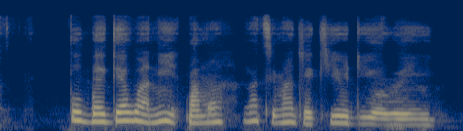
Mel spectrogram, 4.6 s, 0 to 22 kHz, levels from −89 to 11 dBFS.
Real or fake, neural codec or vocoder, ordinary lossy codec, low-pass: fake; codec, 44.1 kHz, 2.6 kbps, DAC; none; 14.4 kHz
